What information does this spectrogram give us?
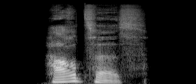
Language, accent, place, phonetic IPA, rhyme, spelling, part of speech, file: German, Germany, Berlin, [ˈhaʁt͡səs], -aʁt͡səs, Harzes, noun, De-Harzes.ogg
- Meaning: genitive singular of Harz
